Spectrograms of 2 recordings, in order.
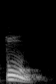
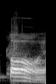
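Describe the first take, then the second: First: The vowel is a rounded 'u' sound. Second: The vowel is an open 'o' sound. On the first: The speaker calls it right. "Yang sempurna adalah tu" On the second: The speaker calls it wrong. "bukan to ya"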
